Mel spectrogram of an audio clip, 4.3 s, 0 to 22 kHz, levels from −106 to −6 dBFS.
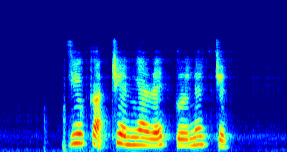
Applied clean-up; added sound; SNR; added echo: neural mask model DeepFilterNet 3.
